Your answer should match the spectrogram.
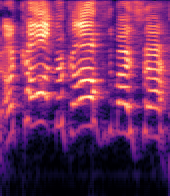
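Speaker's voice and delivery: high, slow, laughing whimper; mock helpless whine. Mocking Pearson from the stands with a high, laughing whimper. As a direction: pretend to be a scared little boy. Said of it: "I was up in the stands going".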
